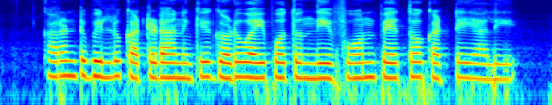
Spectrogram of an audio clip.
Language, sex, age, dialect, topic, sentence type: Telugu, male, 60-100, Utterandhra, banking, statement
